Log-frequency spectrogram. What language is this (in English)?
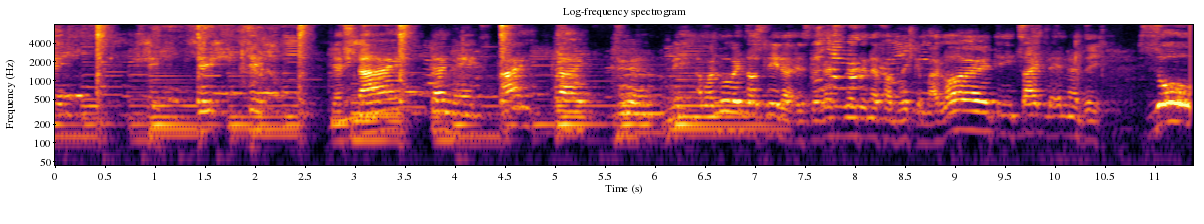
German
